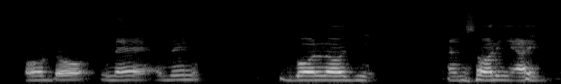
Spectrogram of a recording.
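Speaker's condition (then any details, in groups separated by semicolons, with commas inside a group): Motor neurone disease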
